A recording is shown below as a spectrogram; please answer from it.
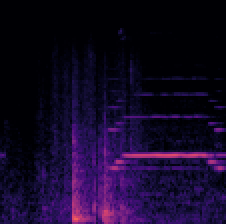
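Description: Soundtrack sound-effect sting: a sharp thump about three-quarters of a second in, a second thump just after, then a held, ringing chime-like tone that fades near the end.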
